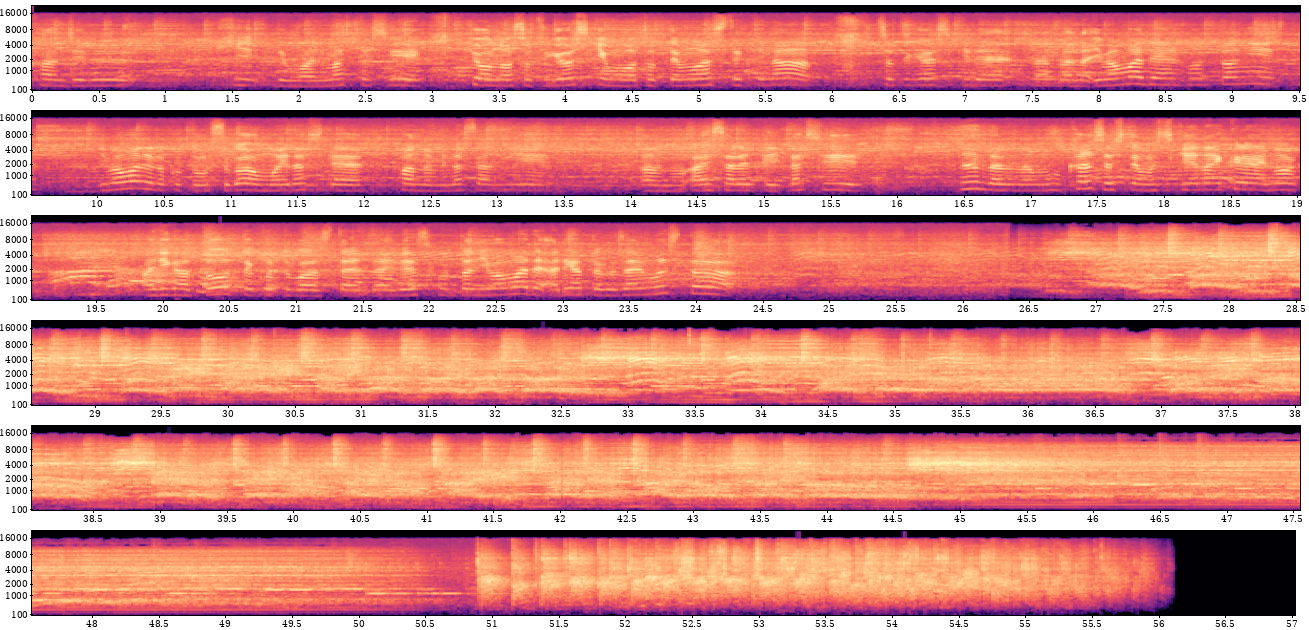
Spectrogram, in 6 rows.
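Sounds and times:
women singing: 0.0s - 13.5s, 19.9s - 24.3s, 27.4s - 50.2s
audience chanting: 0.0s - 50.5s
crowd cheering and applauding: 17.2s - 56.1s.

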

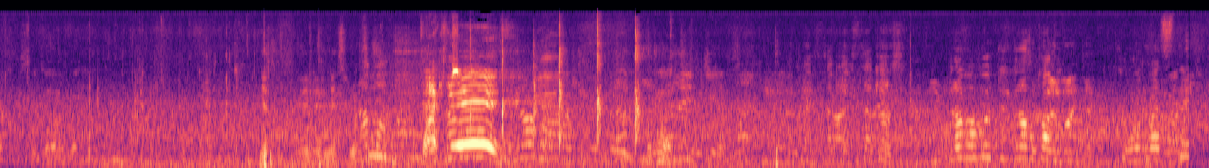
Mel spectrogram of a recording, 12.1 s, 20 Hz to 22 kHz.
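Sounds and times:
man shouting: 3.6s - 6.7s
shouted calls: 3.6s - 11.9s.

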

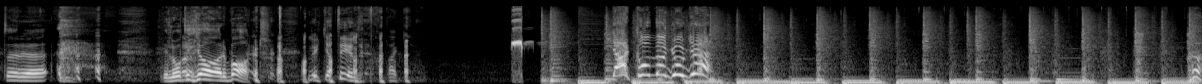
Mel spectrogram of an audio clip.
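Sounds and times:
referee's whistle blast: 5.1s - 5.6s
music with bass beat: 5.4s - 12.0s.

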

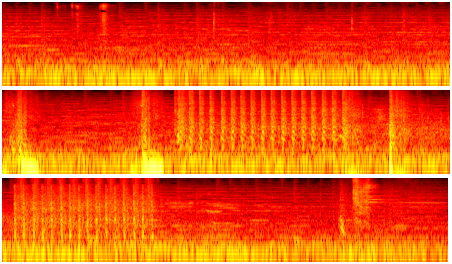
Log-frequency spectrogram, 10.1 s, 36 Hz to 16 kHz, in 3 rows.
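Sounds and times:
submachine gun firing: 4.6s - 8.0s.

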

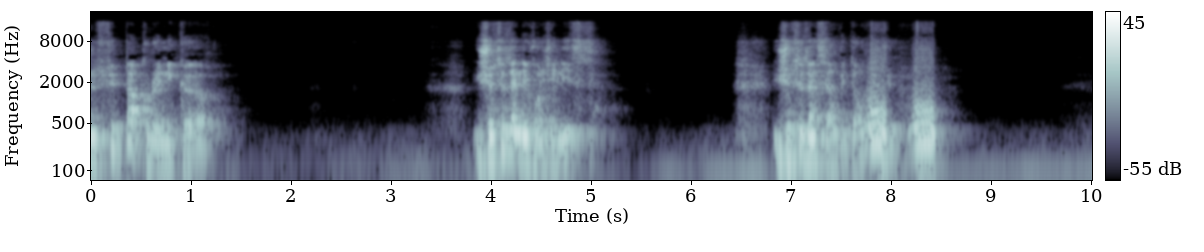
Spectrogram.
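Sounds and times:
faint low room hum: 0.0s - 10.0s
man speaking: 6.8s - 8.4s.

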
